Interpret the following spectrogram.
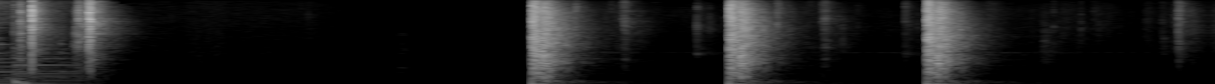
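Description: Three sharp bangs, evenly spaced about a second apart, each with a short ringing tail, after a music track ends with two final hits.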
